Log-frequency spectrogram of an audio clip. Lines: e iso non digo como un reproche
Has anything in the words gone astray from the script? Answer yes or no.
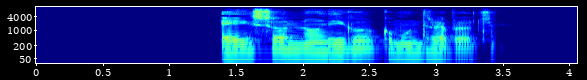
no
